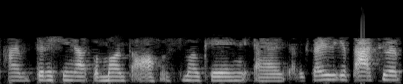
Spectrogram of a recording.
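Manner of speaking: usual speaking voice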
